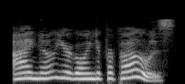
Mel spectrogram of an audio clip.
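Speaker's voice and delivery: sudden excited outburst; blurted out. Acted. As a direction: blurt it out high and loud. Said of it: "I blurted out".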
